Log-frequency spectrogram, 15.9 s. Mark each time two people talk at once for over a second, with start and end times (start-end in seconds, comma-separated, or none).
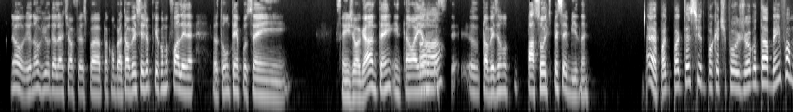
none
